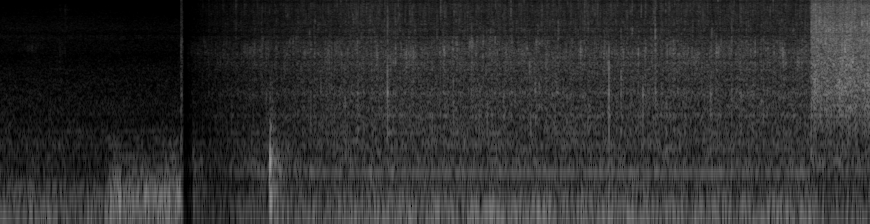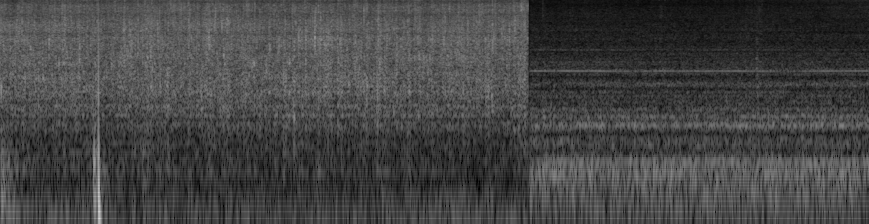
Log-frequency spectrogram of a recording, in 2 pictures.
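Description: Eel fillets sizzling in a frying pan under a sticky sauce glaze: the sizzle starts about two seconds in and jumps much louder about eight seconds in. About fourteen seconds in it gives way to a quieter steady hiss with a faint high tone.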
